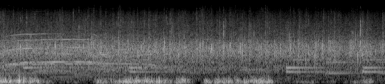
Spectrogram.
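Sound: audience applause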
